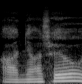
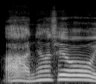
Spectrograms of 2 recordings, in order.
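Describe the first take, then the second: First: It is said with low, subdued energy. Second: It is said brighter, with livelier, higher energy.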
